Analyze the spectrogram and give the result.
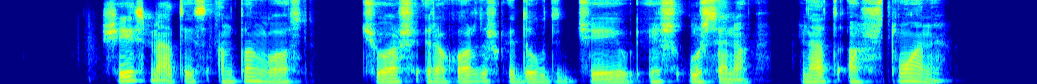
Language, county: Lithuanian, Kaunas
